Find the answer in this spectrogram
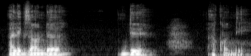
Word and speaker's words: Alexander II Akandi: My name is actually supposed to be pronounced in French. Alexander de Akandi. Okay. And de in French means 2, but it also means something else. It sounds like of.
